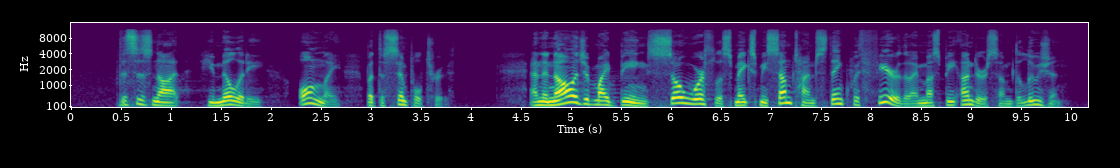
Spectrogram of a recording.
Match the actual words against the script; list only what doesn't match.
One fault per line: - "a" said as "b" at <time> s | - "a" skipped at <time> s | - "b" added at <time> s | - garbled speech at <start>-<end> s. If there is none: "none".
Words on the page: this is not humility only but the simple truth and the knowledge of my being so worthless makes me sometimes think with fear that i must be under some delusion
none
